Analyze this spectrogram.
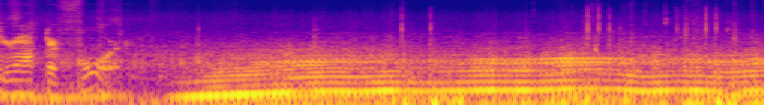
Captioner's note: engine rumbling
